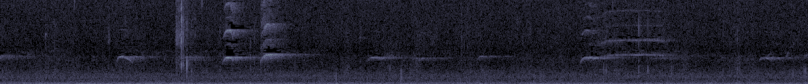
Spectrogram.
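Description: Small birds chirping, with short high chirps coming singly and in pairs every second or so, over a faint low rumble.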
